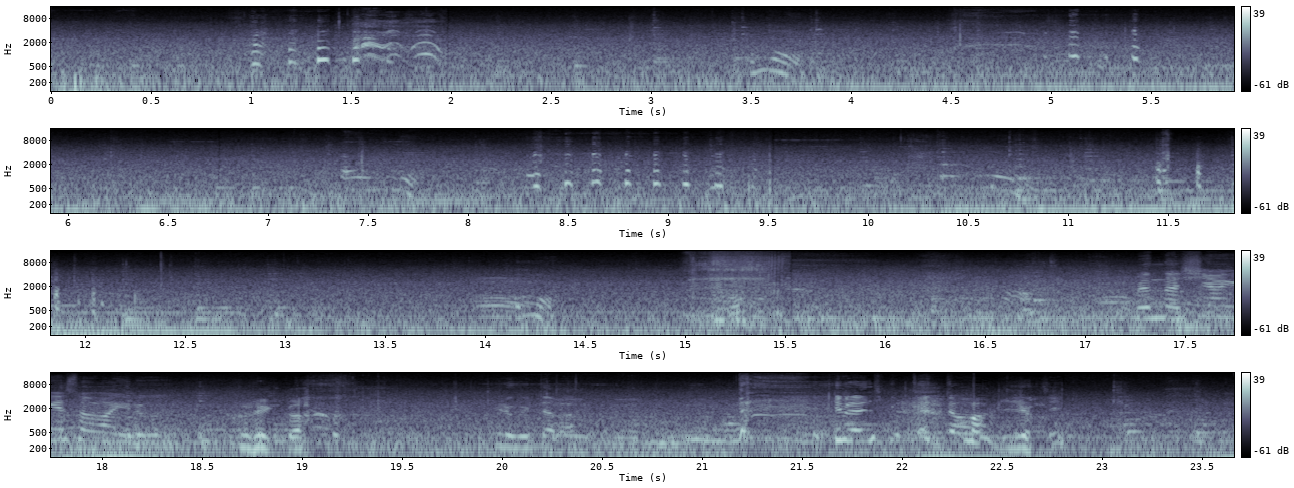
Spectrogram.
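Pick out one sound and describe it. A middle-aged woman laughs close by.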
